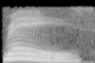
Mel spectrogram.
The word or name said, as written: Reyes, Point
